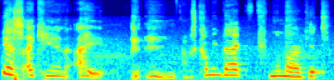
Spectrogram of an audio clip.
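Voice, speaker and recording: A man voicing a distraught grieving woman who speaks in a halting, shaky, soft way. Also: sits high, fairly even intonation, a little hiss or hum, pitched above the performer's own voice.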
